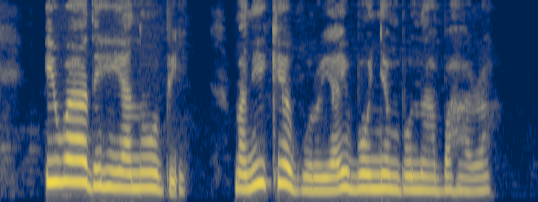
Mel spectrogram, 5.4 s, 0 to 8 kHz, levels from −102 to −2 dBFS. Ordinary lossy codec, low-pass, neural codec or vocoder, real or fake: none; none; none; real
